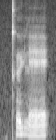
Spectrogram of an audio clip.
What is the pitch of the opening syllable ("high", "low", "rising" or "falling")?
high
